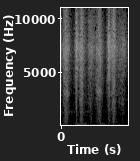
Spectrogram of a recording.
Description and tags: Shaker Percussion Home-made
